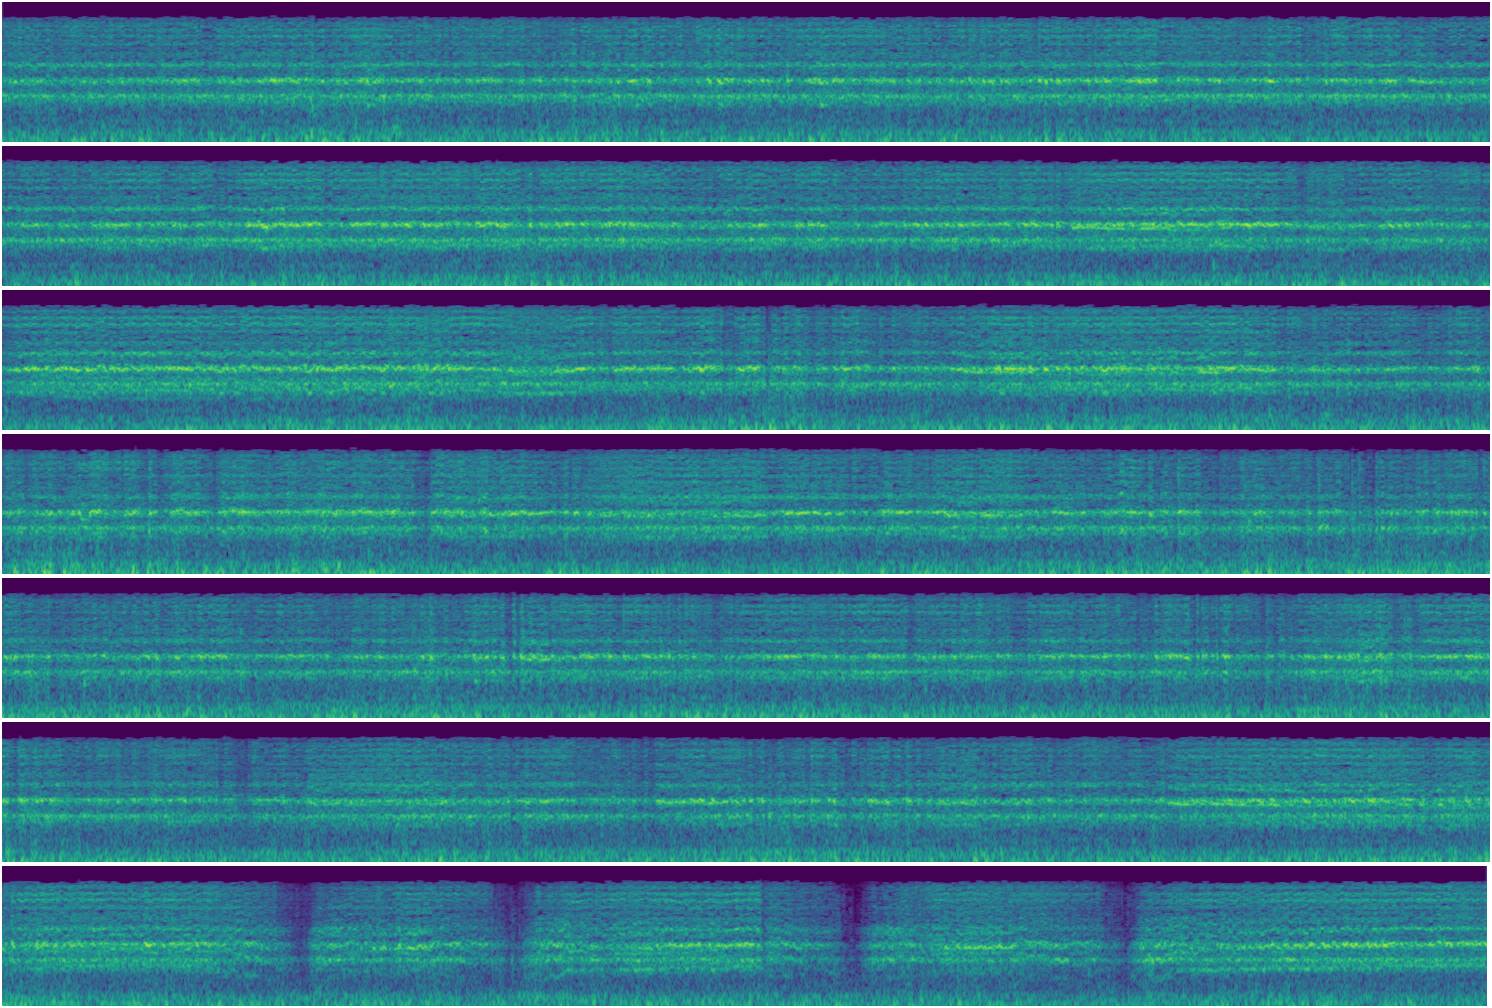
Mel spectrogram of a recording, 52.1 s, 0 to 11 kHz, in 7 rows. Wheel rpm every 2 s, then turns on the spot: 220, 230, 230, 230, 230, 230, 230, 220, 200, 220, 230, 220, 230, 220, 230, 230, 230, 230, 240, 230, 230, 220, 210, 110, 130, 120.
46-48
